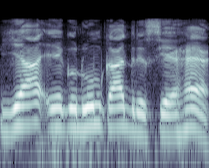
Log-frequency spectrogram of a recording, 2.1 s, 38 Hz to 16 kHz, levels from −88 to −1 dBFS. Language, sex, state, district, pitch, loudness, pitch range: Hindi, male, Jharkhand, Ranchi, 165 Hz, -13 LUFS, 140-170 Hz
